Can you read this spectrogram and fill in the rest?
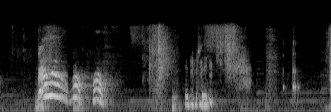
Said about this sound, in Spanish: Ah, escuché un ruido. Fue tu, fue tu perrito, dice que tiene hambre.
